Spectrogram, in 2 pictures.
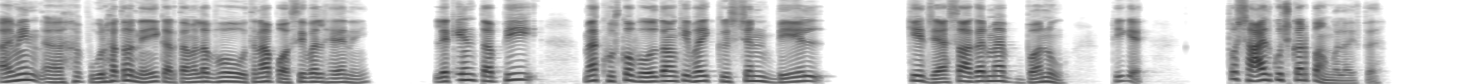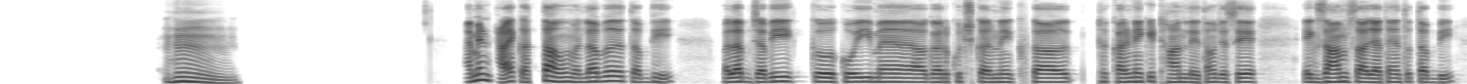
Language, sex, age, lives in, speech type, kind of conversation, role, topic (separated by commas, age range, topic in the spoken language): Hindi, male, 20-24, India, conversation, podcast, guest, Kis celebrity ko tum apna style role model maante ho?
